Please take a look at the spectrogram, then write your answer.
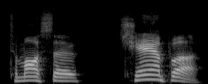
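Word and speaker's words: Tommaso Ciampa: it's clever tommaso champa say with me kids tommaso champa is the way he pronounced the man's name defeated braun breaker by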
